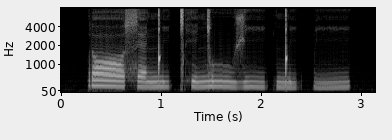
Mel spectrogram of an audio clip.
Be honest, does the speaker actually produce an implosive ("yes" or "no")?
no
